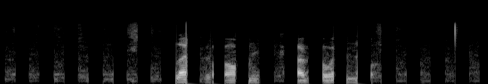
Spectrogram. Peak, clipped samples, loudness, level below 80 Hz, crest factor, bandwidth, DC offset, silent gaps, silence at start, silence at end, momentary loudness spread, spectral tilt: -4 dBFS; under 0.1%; -26 LUFS; -54 dBFS; 24 dB; 7.6 kHz; under 0.1%; 0.70-0.77 s, 0.93-1.03 s, 1.39-1.51 s, 1.63-1.75 s, 2.42-2.48 s, 2.61-2.74 s, 2.88-2.97 s; 0.55 s; 1.1 s; 23 LU; -6 dB/octave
